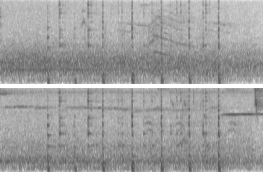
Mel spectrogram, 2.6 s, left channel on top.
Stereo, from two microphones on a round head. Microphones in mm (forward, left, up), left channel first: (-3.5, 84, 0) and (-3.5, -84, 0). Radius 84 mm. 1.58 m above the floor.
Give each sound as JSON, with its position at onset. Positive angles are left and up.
{"t": 0.5, "sound": "dishes clattering", "side_deg": -5}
